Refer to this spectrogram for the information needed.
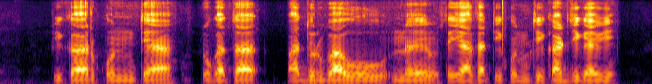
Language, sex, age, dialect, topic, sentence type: Marathi, male, 18-24, Northern Konkan, agriculture, question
